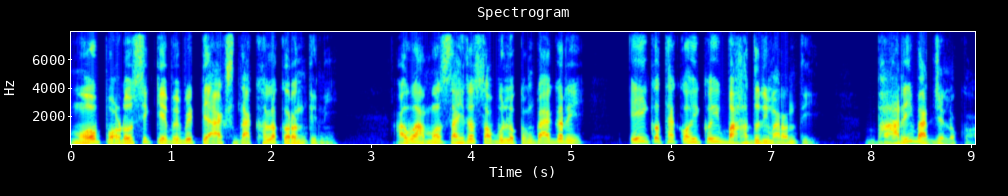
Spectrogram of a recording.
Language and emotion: Odia, disgusted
